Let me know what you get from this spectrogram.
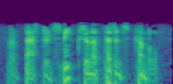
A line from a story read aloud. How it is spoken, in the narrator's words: said in that sharp, cold voice of his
